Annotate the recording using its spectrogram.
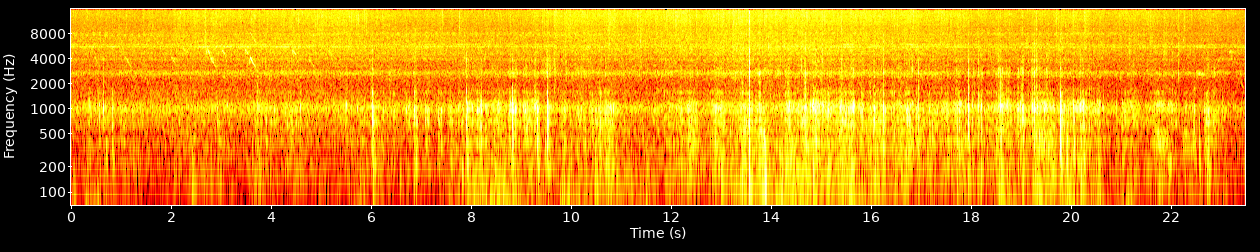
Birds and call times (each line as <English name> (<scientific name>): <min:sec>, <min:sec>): Kikuyu White-eye (Zosterops kikuyuensis): 0:03.5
